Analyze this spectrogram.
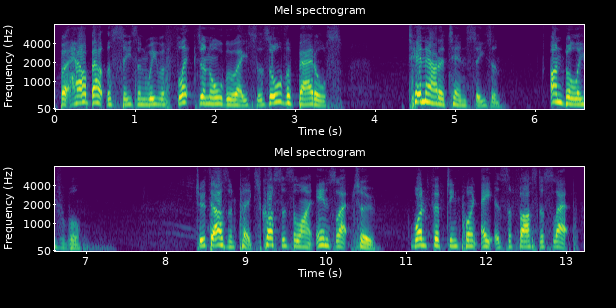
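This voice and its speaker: A young man giving live commentary on a sim racing league, rising to excited shouts at close battles and dropping to calmer asides. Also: high-pitched, moderate pace, dry recording, rough recording.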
